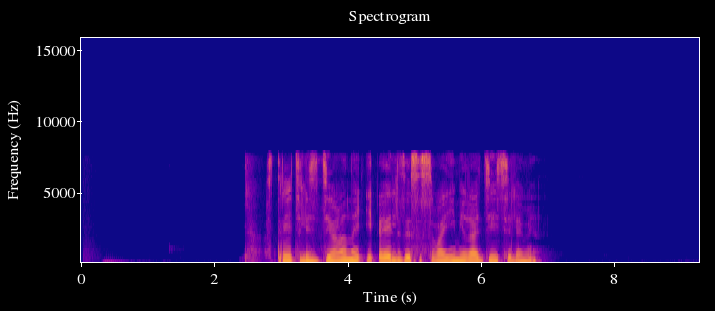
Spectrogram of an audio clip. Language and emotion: Russian, neutral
